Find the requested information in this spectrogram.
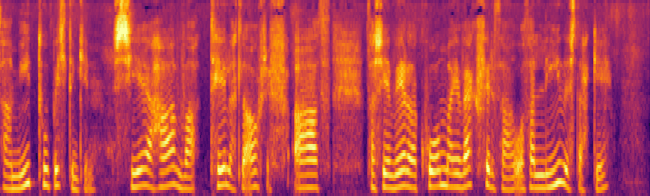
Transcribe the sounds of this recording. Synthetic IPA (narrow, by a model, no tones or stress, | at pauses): θaðmiːt̪ʰupɪl̥t̪iɲcɪnsjɛaɦaːvat̪ʰɪlaht̪la̰ʔa̰ːwr̥ɪfaðθasjɛvɛːɾɪðakʰɔːmaivɛxfɪɾɪɾ̥θaðɔ̰ɣθaðliːðɪst̪ɛhcɪ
